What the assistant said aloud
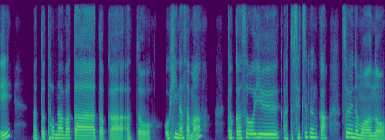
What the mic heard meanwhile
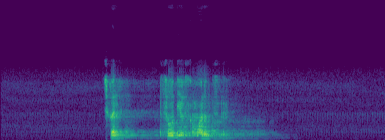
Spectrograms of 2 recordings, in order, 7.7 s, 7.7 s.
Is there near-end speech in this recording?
Yes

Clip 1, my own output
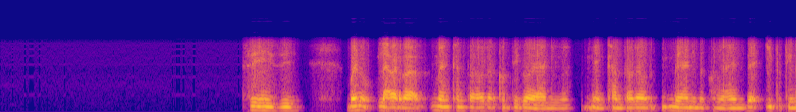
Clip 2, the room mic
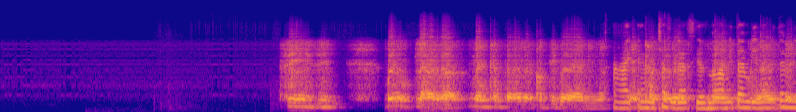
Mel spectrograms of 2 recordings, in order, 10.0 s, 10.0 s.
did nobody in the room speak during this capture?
No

